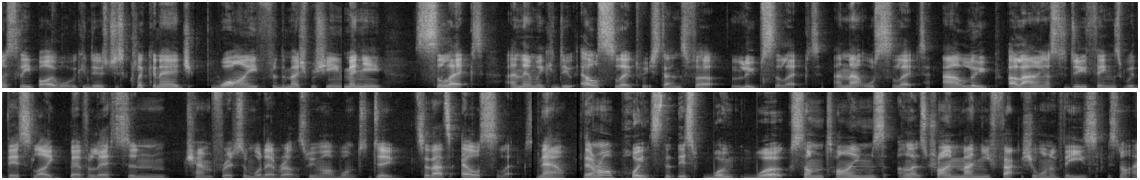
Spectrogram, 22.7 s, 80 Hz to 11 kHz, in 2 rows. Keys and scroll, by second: 2.1 y, 19.2 Tab, 22.2 shift+a.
